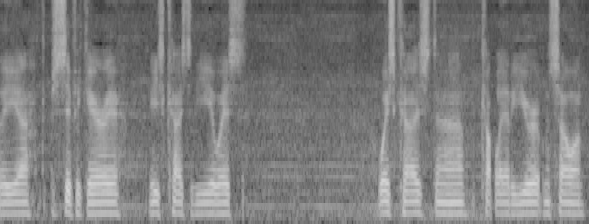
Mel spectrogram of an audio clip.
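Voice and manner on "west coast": ordinary delivery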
